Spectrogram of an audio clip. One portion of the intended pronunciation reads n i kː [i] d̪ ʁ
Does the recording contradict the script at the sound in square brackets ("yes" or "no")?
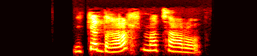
yes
